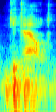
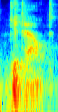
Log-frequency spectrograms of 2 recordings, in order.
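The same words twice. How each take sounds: No difference in how they are said.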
